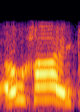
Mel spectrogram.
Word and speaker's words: Ojai: sought-after practitioner in her OHA. OHA, is that, did I pronounce that properly? – Ronelle, it's Ojai, California Clinic, and so we're really pleased to share her work with you all.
